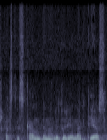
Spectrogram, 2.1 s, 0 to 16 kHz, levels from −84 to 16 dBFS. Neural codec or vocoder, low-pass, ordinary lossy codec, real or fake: none; 14.4 kHz; Opus, 32 kbps; real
